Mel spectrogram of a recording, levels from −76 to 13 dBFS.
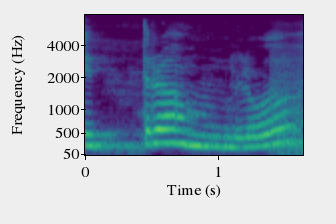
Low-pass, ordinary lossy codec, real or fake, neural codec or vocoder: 7.2 kHz; none; fake; vocoder, 24 kHz, 100 mel bands, Vocos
